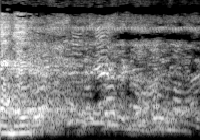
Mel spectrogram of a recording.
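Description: A man's voice ends a sentence right at the start, then a crowd of spectators chattering, many voices talking at once.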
